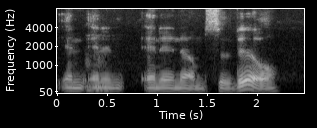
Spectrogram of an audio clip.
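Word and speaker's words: Sevilla: and and in um Seville or severe it's a the Spanish pronounce it there's a mosque and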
